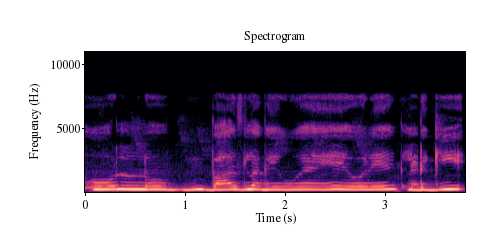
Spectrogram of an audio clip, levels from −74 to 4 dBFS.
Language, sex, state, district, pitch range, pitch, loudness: Hindi, female, Delhi, New Delhi, 235-255 Hz, 245 Hz, -11 LUFS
